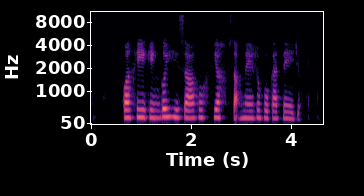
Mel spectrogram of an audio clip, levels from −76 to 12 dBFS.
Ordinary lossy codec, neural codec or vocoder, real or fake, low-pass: Opus, 64 kbps; codec, 24 kHz, 0.5 kbps, DualCodec; fake; 9.9 kHz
